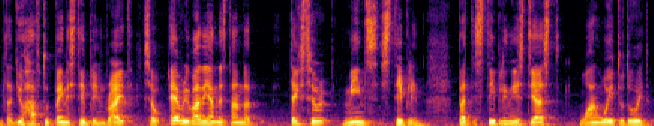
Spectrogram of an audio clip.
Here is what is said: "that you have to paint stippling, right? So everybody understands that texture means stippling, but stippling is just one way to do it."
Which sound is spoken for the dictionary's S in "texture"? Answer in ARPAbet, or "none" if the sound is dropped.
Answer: S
